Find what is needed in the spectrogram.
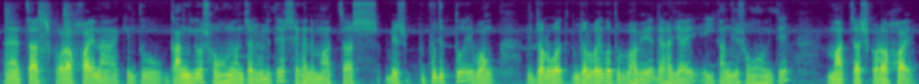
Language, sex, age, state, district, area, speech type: Bengali, male, 18-30, West Bengal, Birbhum, urban, spontaneous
